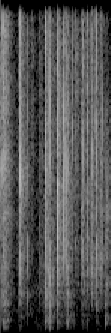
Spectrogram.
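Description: A First Strike ration bar's wrapper being peeled open up close, with quiet, rapid crinkling and tearing rustles.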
